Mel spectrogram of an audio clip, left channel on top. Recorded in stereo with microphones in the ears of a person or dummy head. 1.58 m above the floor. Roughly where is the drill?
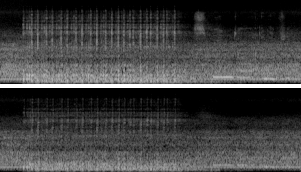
Left.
